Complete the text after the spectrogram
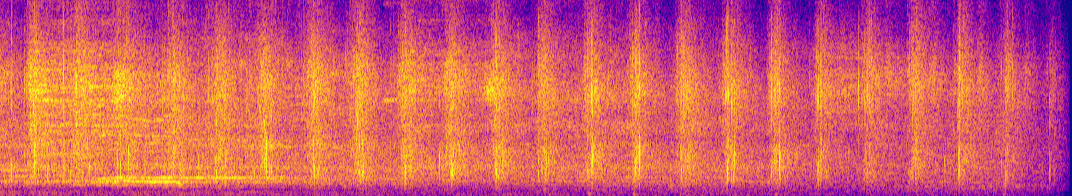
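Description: A large crowd murmurs.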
